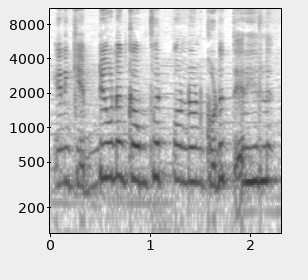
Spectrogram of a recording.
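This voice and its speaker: A woman's voice: very high-pitched, flat delivery, quick pace, highs cut off. Woman voicing a caring pleading younger sister. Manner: comforting, pleading. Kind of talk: fan audio drama. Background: soft music.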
